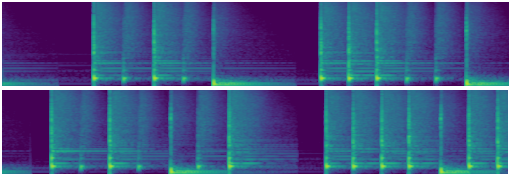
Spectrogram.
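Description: Snare drum and bass drum played with sticks and kick pedal in short sticking groupings (right, left, kick), from four-note up to eight-note patterns. Each grouping is a quick burst of strokes followed by a pause of about a second, with the snare ringing on after the hits.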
